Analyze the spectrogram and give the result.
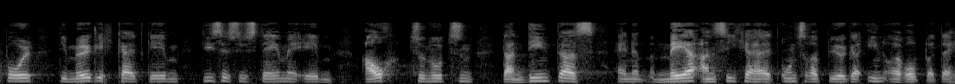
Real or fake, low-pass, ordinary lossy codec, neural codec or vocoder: real; 7.2 kHz; none; none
